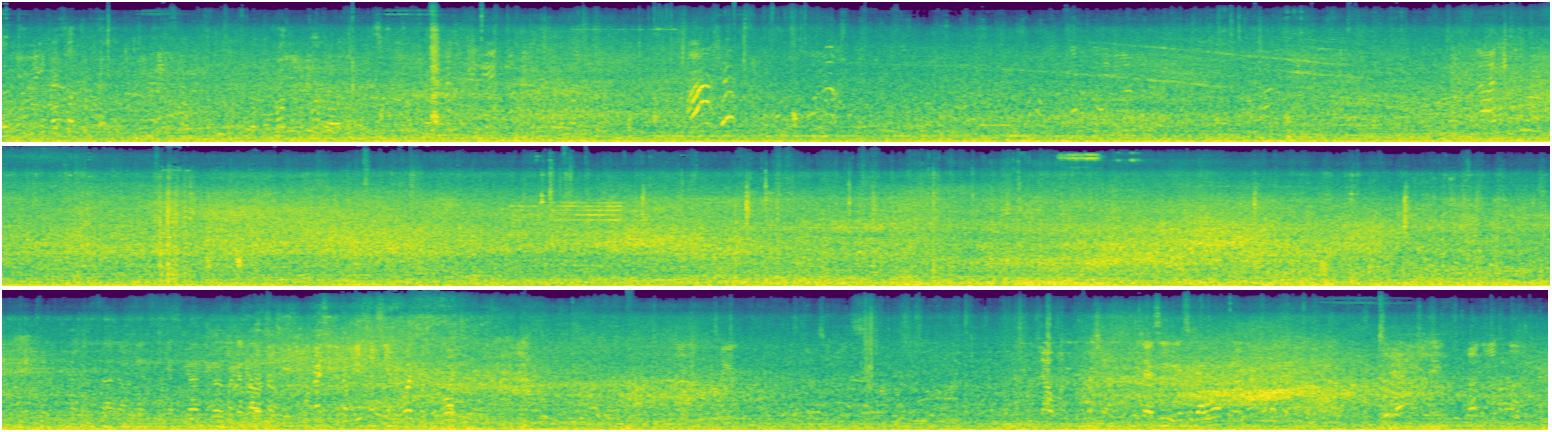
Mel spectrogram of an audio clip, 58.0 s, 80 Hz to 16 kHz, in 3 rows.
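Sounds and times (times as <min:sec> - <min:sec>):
passers-by talking: 0:00.0 - 0:58.0
road traffic rumble: 0:00.0 - 0:58.0.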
